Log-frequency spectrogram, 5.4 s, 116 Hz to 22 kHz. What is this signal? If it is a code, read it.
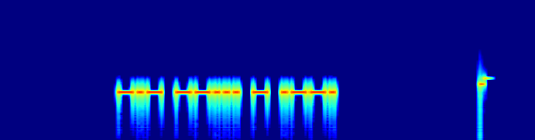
Morse code, heard as a keyed tone, about 25 wpm, 700 Hz. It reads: K7TP
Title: USA Call Signs - 4 Characters - 3x Character Spacing - 25wpm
